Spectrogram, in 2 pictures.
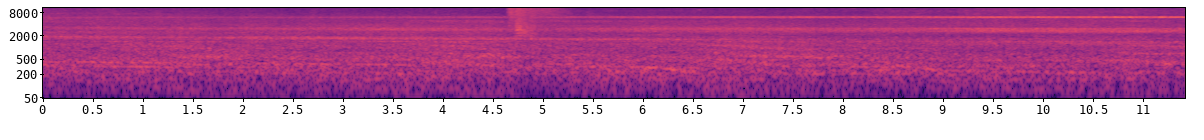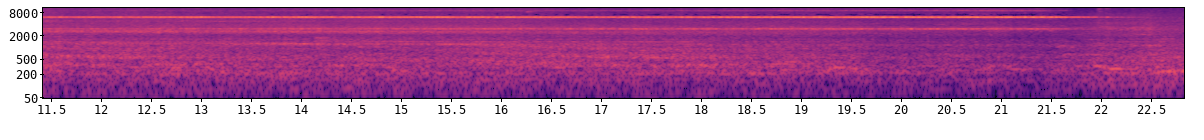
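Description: E7 series Shinkansen train running along the tracks. A steady, high-pitched squeal sets in about five seconds in over the rolling noise and cuts off shortly before the end.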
